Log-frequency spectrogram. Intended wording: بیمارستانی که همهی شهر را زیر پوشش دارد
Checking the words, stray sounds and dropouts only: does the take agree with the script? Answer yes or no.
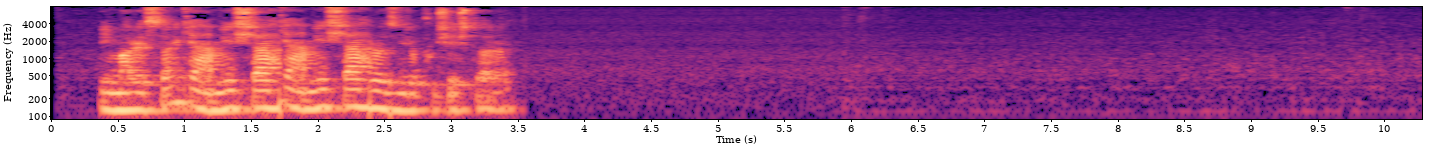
no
